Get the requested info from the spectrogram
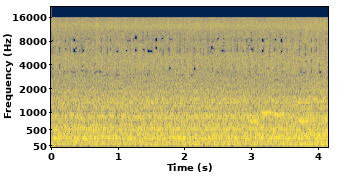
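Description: Steady sci-fi drone: a constant low hum under an even hiss, unchanging throughout.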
